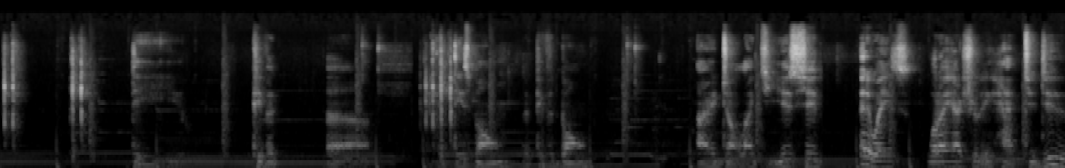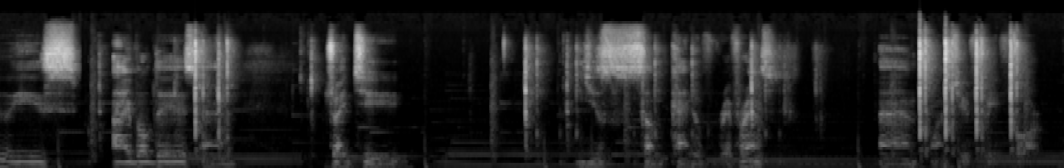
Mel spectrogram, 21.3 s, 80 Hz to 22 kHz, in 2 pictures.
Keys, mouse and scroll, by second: 0.1 click, 0.1 r, 0.3 r, 4.0 right click, 4.6 r, 6.6 right click, 8.2 ctrl+z, 8.4 click, 9.8 Right, 10.6 KP_7, 11.5 shift+middle click, 12.9 Right, 13.2 Right, 13.9 Left, 16.3 shift+middle click, 16.7 middle click, 17.5 shift+middle click, 17.8 middle click, 18.0-18.6 scroll up 3, 18.6 shift+middle click, 20.1 Right, 20.4 Right, 20.7 Right, 21.0 Right.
